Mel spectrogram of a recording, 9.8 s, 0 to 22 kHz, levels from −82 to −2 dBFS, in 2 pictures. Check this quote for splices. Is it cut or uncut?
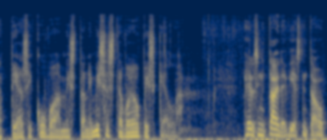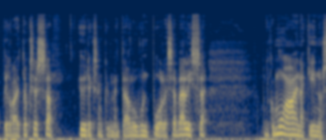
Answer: cut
